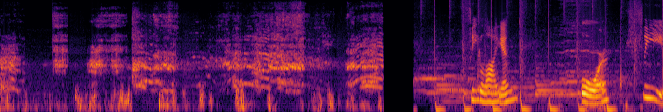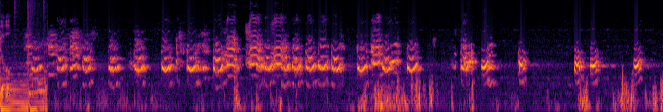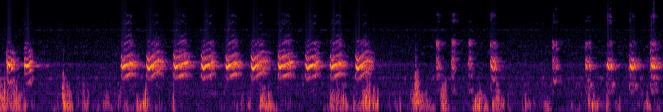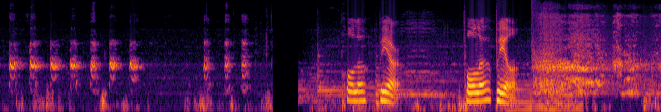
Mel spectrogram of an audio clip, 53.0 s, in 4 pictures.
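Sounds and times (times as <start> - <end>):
sea lions barking: 0.0 - 7.7, 13.7 - 23.9, 24.8 - 27.4, 28.9 - 34.1, 35.2 - 36.6, 37.6 - 42.8, 43.8 - 44.9, 50.4 - 53.0.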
